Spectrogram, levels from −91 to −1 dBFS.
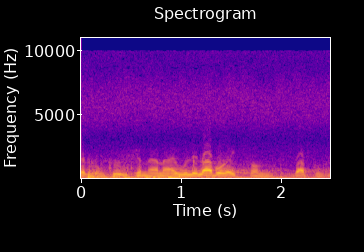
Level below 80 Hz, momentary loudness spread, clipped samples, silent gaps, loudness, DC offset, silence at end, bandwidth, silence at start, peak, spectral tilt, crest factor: -30 dBFS; 11 LU; under 0.1%; none; -21 LUFS; under 0.1%; 0 s; 10.5 kHz; 0 s; -6 dBFS; -9 dB/octave; 14 dB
